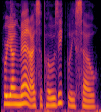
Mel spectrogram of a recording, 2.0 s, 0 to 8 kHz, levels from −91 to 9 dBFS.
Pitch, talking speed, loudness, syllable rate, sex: 195 Hz, 205 wpm, -16 LUFS, 5.7 syllables/s, female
